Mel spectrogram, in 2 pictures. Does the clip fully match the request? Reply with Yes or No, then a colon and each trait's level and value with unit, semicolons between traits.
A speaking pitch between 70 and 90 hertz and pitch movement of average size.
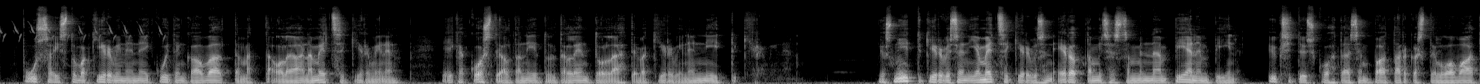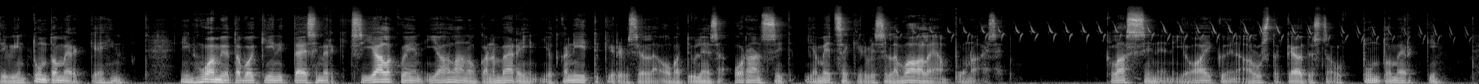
Yes: very low, 85 Hz; average, 3.0 semitones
